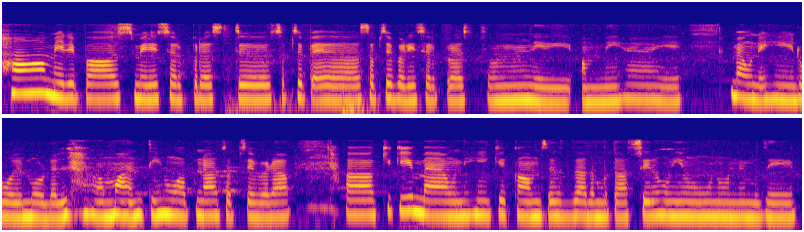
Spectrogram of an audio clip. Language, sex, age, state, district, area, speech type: Urdu, female, 18-30, Uttar Pradesh, Muzaffarnagar, rural, spontaneous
